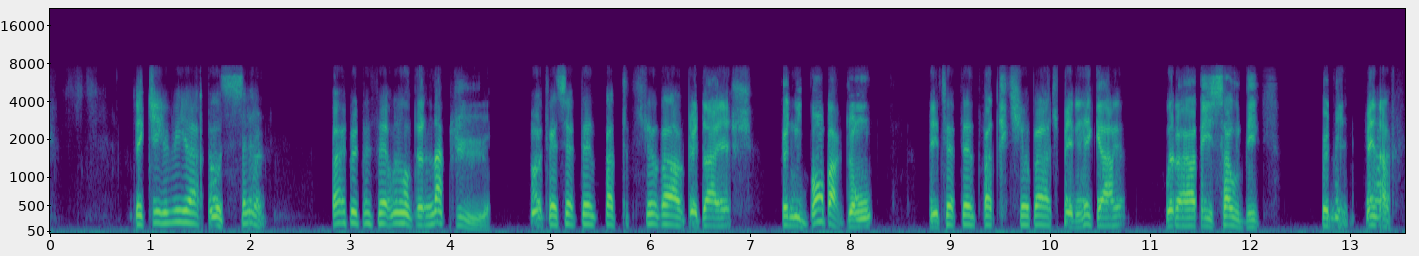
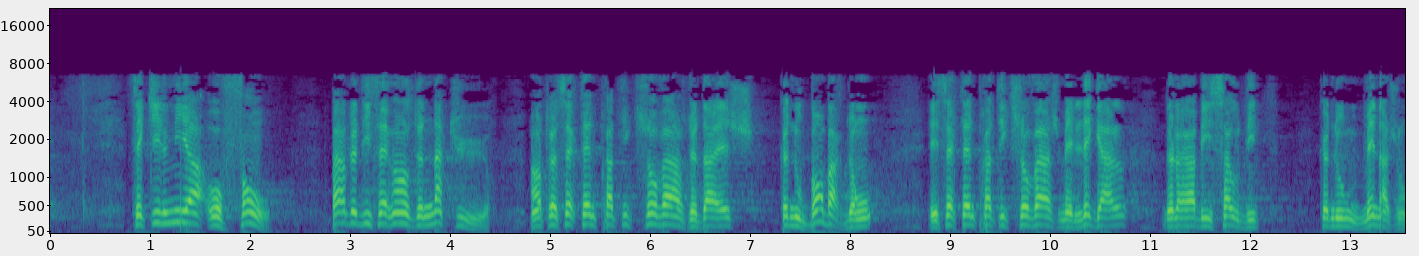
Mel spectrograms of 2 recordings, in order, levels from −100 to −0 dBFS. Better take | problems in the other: second | noise reduction (neural diffusion model UNIVERSE++)

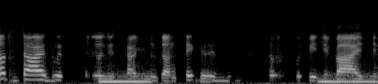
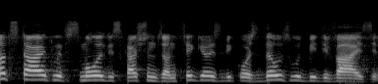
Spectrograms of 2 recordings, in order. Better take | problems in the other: second | noise reduction (neural diffusion model UNIVERSE++)

